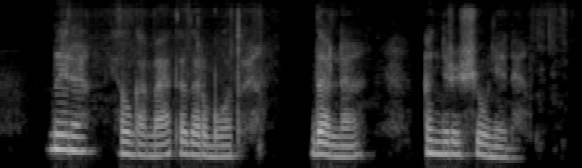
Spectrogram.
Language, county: Lithuanian, Vilnius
